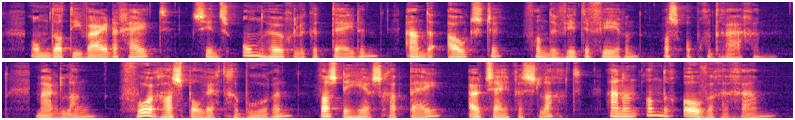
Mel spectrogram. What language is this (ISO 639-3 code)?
nld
